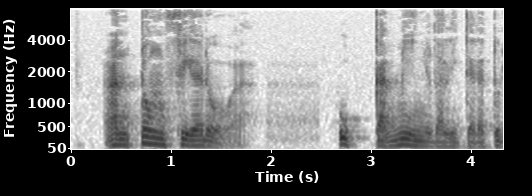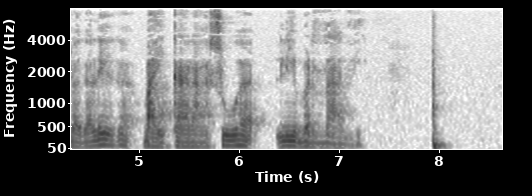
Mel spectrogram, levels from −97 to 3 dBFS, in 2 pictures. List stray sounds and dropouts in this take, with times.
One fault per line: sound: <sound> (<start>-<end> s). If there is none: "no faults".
no faults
